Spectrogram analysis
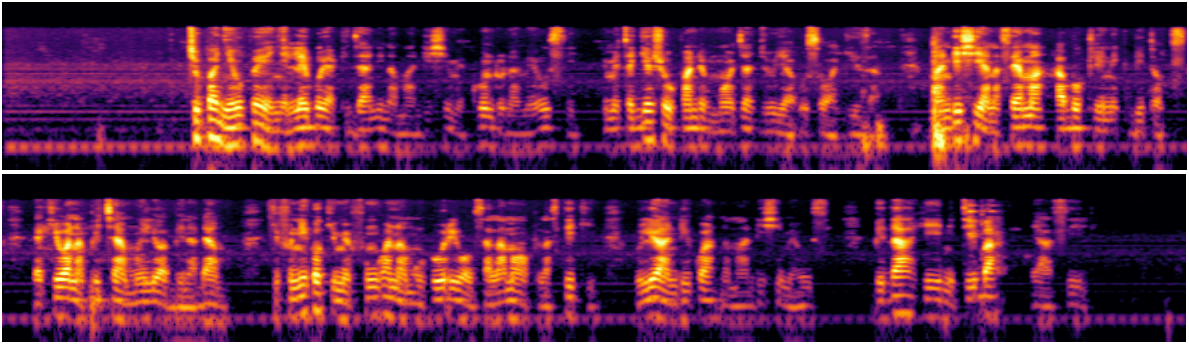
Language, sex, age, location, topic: Swahili, male, 25-35, Kisumu, health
